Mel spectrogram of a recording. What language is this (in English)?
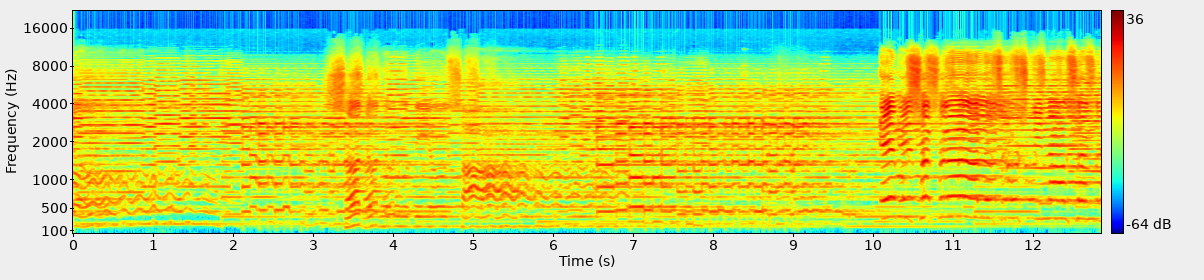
Gujarati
